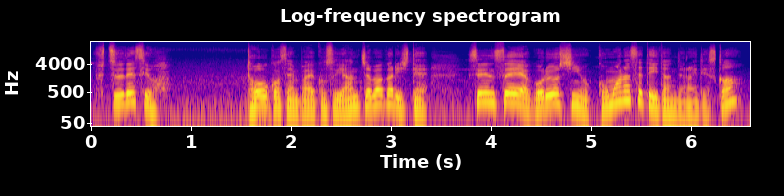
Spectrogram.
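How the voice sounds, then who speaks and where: A woman's voice: fairly low pitch, big pitch swings, brisk, a little hiss or hum. A woman playing a reserved teenage boy who narrates the story and reacts sensibly to his senior. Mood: exasperated. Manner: quiet, sober inner narration, flustered when caught. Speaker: narrator and younger student. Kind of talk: anime drama CD narration.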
